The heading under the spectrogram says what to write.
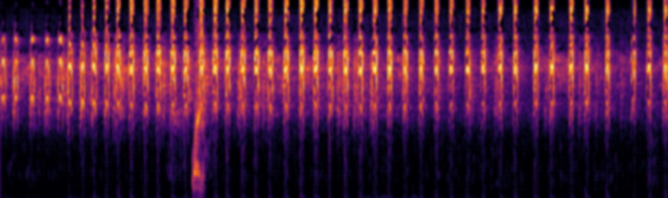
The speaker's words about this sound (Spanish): Vamos a ver, estamos viendo un sonido de alarma de un pájaro carpintero. ¿Mm? De un pájaro carpintero, ese sonido de alarma, ¿no?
